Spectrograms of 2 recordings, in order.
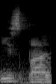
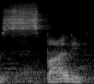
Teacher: na prática vai ocorrer uma vogal antes então nós vamos sempre pronunciar ispal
